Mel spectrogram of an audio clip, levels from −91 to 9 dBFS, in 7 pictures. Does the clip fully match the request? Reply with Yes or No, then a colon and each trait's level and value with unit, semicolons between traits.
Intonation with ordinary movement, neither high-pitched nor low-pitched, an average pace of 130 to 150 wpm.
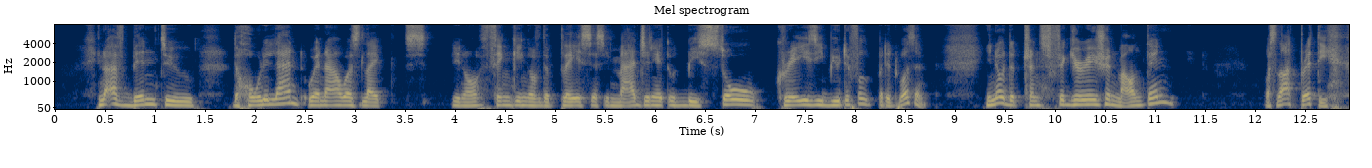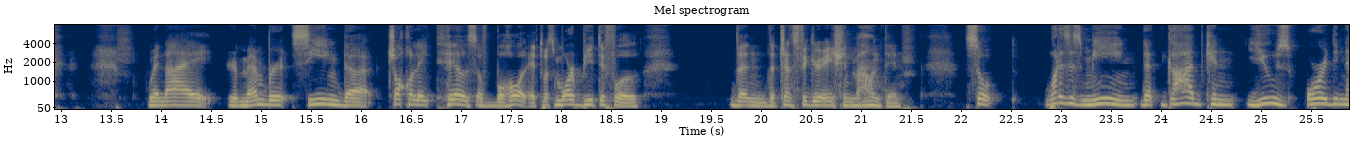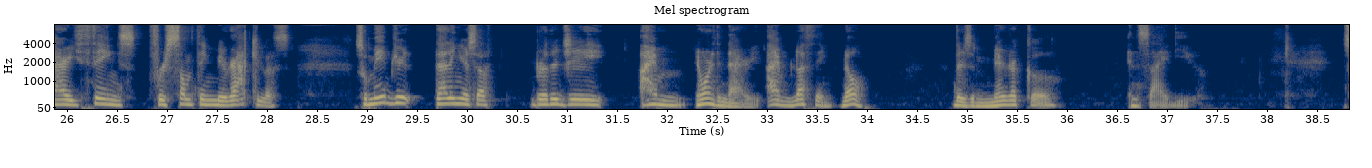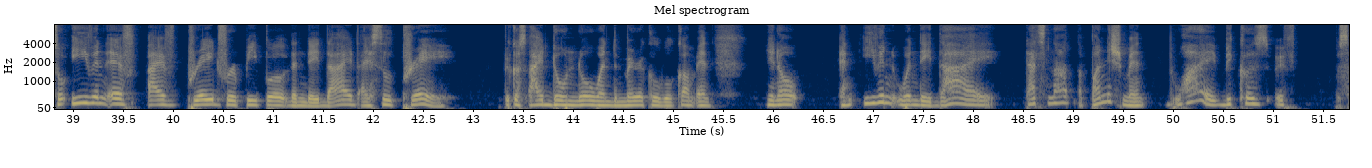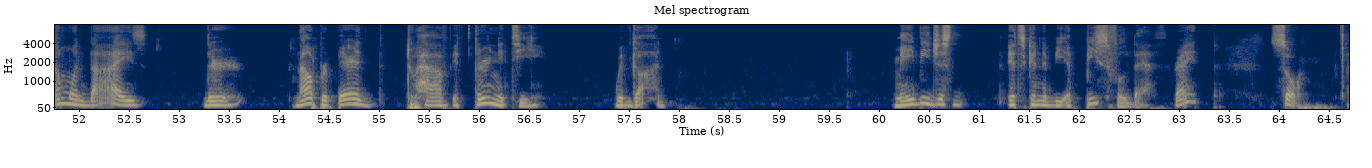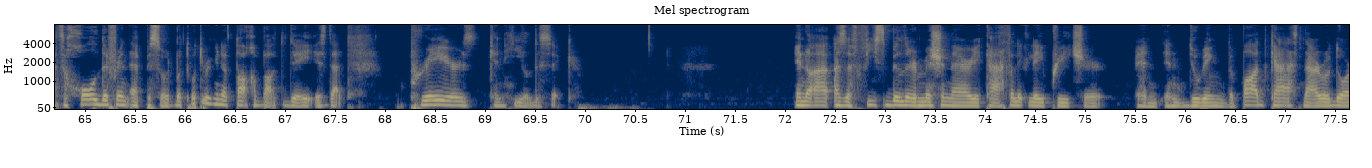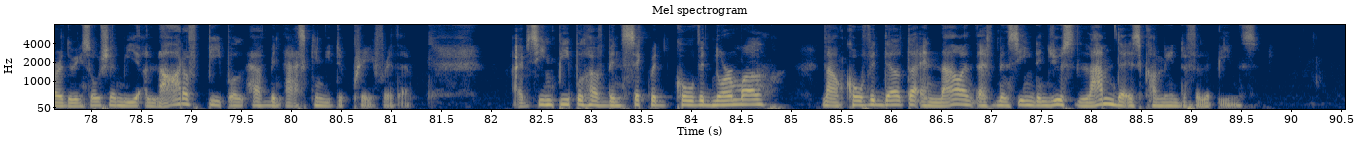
Yes: average, 4.5 semitones; medium, 150 Hz; average, 145 wpm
